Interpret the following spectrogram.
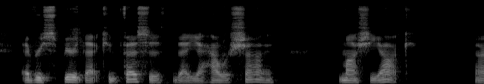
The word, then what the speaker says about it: Yahweh: the most high every spirit that confesseth that yahweh all right that's how you say it in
